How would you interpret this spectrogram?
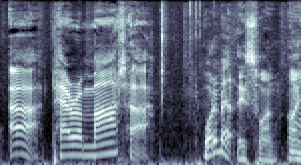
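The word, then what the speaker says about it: Parramatta: number seven right Sydney's second CBD is not pronounced param but it's pronounced paramat oh camata that's that's ridiculous if anyone 13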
